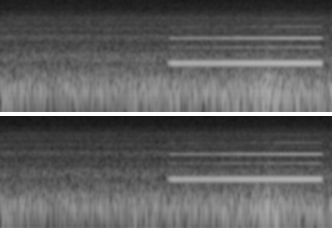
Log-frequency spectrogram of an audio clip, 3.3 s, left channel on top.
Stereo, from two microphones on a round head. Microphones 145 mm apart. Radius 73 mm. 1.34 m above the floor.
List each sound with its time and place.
1.7 s a flute: 10° left (ahead or behind)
